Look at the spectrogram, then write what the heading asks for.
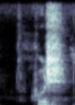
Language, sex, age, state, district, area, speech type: Hindi, male, 60+, Uttar Pradesh, Mau, rural, read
